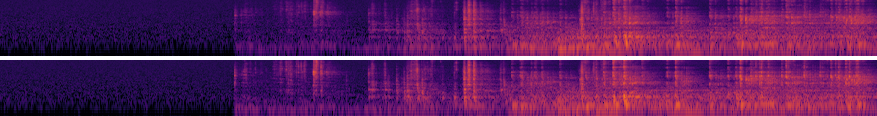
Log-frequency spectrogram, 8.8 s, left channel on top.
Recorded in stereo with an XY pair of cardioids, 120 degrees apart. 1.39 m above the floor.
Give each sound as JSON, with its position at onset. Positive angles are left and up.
{"t": 2.3, "sound": "keys jangling", "azimuth_deg": -60, "distance_m": 2.5}
{"t": 5.1, "sound": "typing on a keyboard", "azimuth_deg": -45, "distance_m": 6.0}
